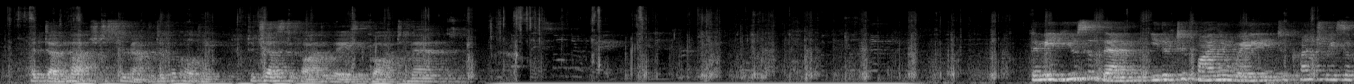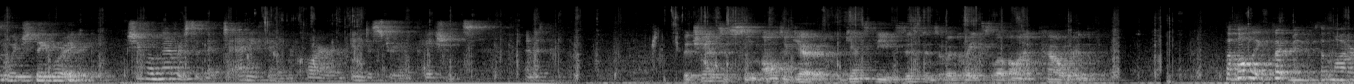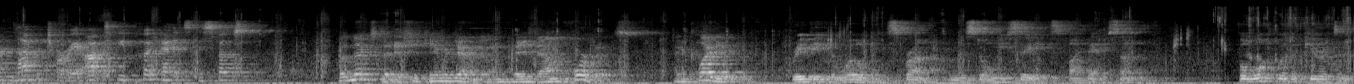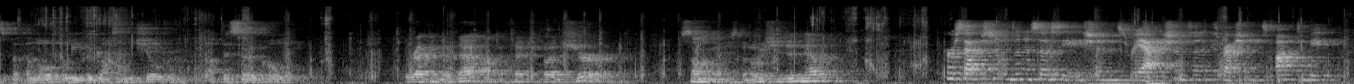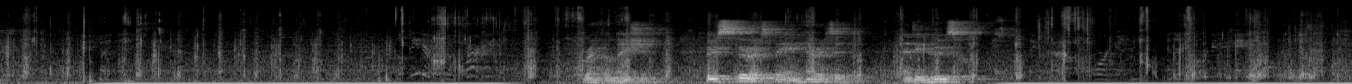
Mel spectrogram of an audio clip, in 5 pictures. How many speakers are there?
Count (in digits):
8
